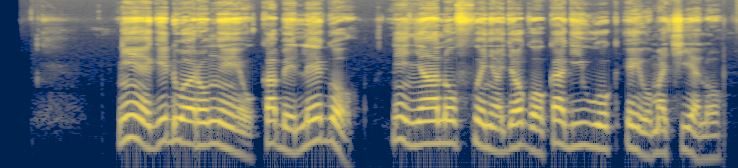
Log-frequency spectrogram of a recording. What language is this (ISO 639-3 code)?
luo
